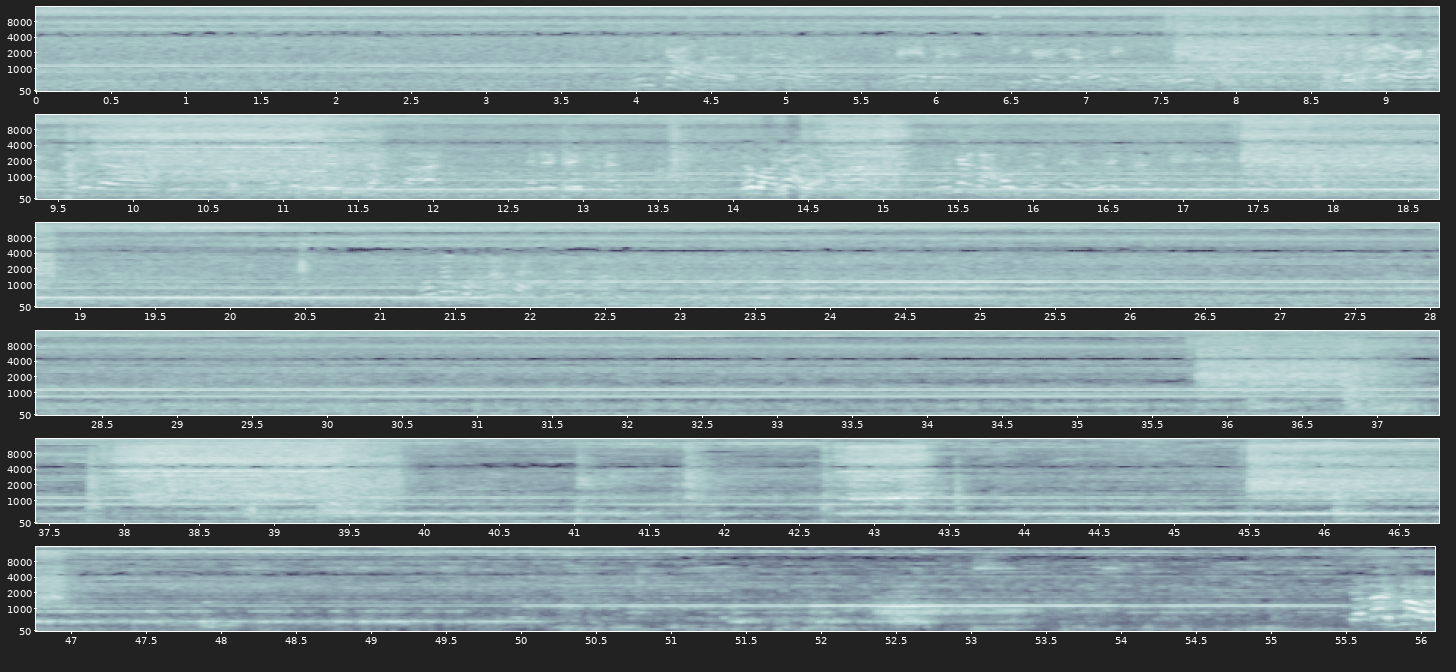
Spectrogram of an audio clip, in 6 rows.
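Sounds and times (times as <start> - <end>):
machine humming with held tones: 0.0 - 56.0
loud bursts of hissing air: 7.4 - 8.9, 9.7 - 12.2, 13.1 - 15.8, 17.4 - 19.0, 35.8 - 40.0, 42.7 - 43.5, 45.5 - 47.2.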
